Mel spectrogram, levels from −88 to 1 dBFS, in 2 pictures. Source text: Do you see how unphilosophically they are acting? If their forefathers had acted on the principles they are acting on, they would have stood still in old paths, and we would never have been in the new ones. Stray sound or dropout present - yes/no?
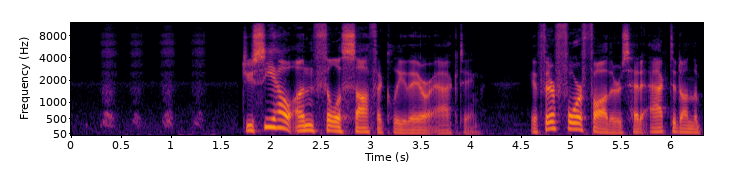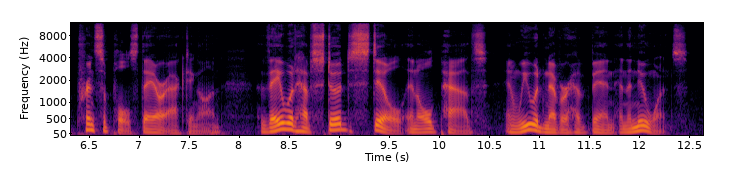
yes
